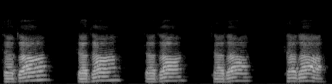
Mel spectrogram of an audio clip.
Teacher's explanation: each stress is followed by an unstressed syllable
